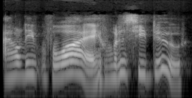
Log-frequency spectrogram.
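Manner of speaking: high, loud, baffled why; incredulous. Real, not acted. Asking her friend why she'd like H3H3, loud disbelief. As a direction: demand why, genuinely baffled.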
